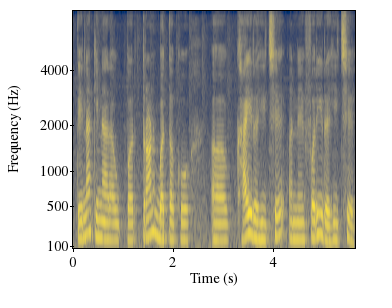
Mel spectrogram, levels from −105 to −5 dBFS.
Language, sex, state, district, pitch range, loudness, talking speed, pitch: Gujarati, female, Gujarat, Valsad, 155-180 Hz, -18 LUFS, 140 wpm, 160 Hz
